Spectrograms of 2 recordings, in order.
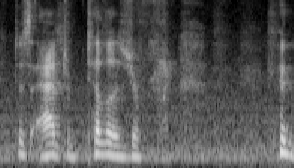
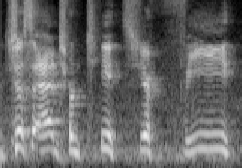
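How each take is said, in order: First: Said in the usual way. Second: High, laughing, slow reread. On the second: Shown as a demonstration. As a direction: laugh through the line.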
